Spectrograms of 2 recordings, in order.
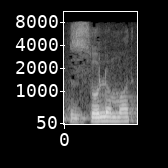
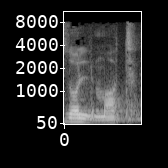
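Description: First: The L is followed by a u vowel. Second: The L has no vowel after it. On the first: This is the reading all main reciters agree on. "اجمع القراء على ذم اللام" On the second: This is a reading outside the seven canonical ones. "به سکون لام"

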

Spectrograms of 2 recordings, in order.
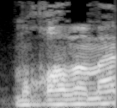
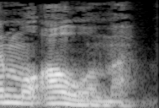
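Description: First: The consonant after 'mu' is a uvular q. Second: The consonant after 'mu' is a glottal stop.

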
